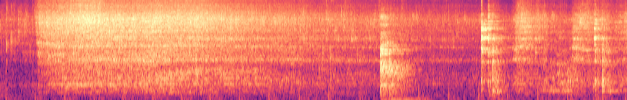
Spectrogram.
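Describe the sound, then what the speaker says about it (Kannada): Peppercorns frying in a pan for rasam, with ground tomato tipped in: a steady hiss and sizzle that bursts louder as the purée hits the hot oil, followed by a few sharp clinks of a spoon stirring against the pan. "ಇದಕ್ಕೆ ನಾನು ಟೊಮೆಟೊ ರುಬ್ಬಿಟ್ಕೊಂಡಿದ್ದೀನಲ್ಲ, ಅದು ಹಾಕೊತಾ ಇದ್ದೀನಿ"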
